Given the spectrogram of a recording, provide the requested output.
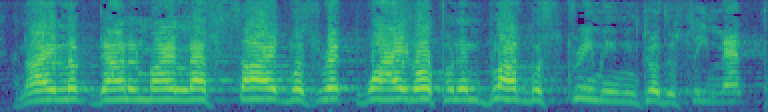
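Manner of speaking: ordinary delivery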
